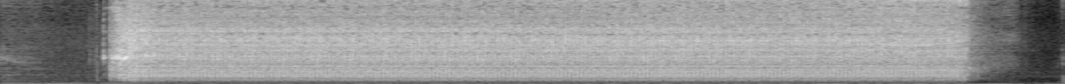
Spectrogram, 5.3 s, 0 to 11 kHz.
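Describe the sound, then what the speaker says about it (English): A compact Sawzall reciprocating saw running on a DeWalt 20V battery through a Hercules adapter buzzes loudly and steadily for about four seconds, starting and stopping abruptly with no talk. "And then this is the compact Sawzall."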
